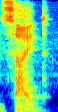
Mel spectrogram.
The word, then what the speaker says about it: Zeit: Sanki T ve S harfleri yan yanaymış gibi "ts" sesi çıkar. Örneğin "Zeit".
